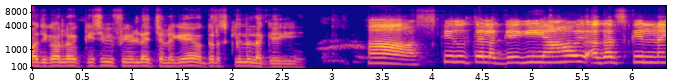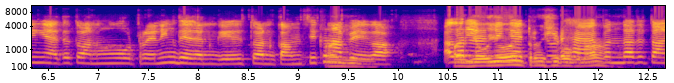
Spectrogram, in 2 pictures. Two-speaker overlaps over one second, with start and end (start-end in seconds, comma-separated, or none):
10.6-11.9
